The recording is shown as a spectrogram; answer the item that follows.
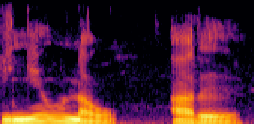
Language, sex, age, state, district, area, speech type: Bodo, female, 45-60, Assam, Baksa, rural, spontaneous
